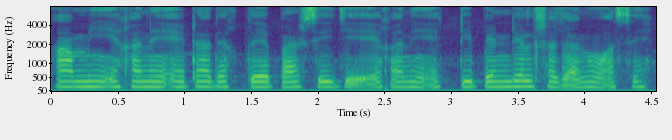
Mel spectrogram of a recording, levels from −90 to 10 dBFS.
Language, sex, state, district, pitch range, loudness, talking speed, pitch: Bengali, female, Assam, Hailakandi, 185-190 Hz, -16 LUFS, 145 wpm, 185 Hz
